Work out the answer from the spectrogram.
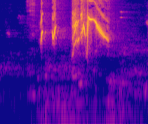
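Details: A wild European goldfinch gives two quick high chips, then a tinkling, buzzy twittered phrase sliding downward, all crisp and high-pitched against a quiet background.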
